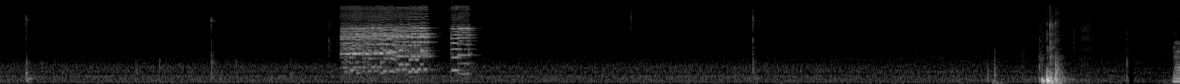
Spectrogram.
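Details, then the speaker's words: Quad-motor tailsitter at power-up: short high-pitched tone sequence, then a single chirp, played by the flight controller through the ESCs by vibrating the motors; a non-stock custom ESC startup tune, tied to why it isn't flying. "the noise you heard is the startup noise for that flight controller that it makes through the ESC and Motors basically it takes the frequency of the motors and adjust that frequency and vibrates them back and forth"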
